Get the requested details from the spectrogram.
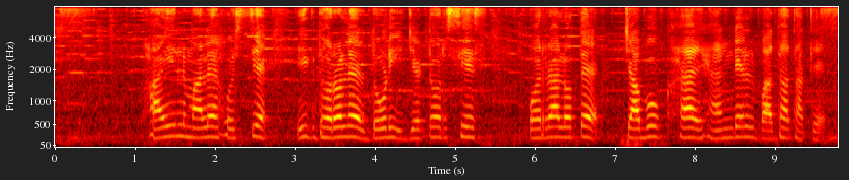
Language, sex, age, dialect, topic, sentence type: Bengali, female, 18-24, Jharkhandi, agriculture, statement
